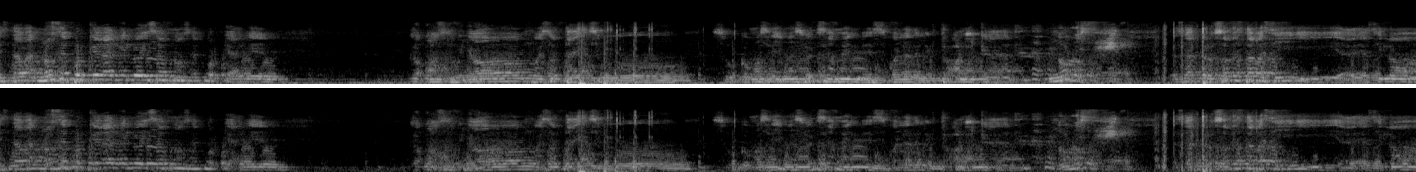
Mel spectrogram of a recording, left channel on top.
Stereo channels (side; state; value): right; quieter; 4.2 dB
